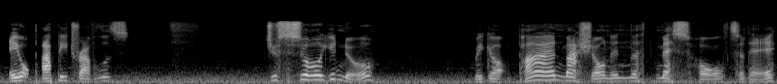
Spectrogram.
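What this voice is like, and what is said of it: Reads message in character's accent. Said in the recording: “you read it in his accent”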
